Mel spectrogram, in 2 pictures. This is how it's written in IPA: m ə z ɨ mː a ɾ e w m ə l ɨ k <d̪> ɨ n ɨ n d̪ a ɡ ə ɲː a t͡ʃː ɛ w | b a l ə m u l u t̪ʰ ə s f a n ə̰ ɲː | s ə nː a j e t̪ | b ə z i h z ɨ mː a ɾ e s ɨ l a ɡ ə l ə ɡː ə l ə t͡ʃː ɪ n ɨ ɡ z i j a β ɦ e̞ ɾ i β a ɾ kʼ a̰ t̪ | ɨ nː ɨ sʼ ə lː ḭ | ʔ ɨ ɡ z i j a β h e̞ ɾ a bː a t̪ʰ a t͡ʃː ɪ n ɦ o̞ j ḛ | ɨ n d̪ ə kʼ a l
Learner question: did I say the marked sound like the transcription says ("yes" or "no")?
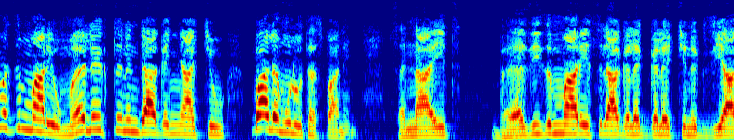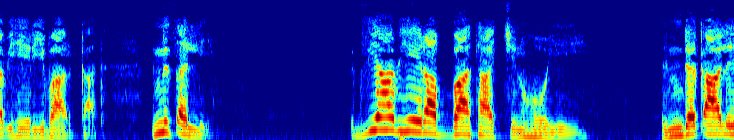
no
